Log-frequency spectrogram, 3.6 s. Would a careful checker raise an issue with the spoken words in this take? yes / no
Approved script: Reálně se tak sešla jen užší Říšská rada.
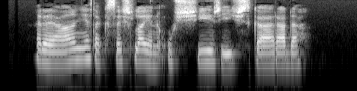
yes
